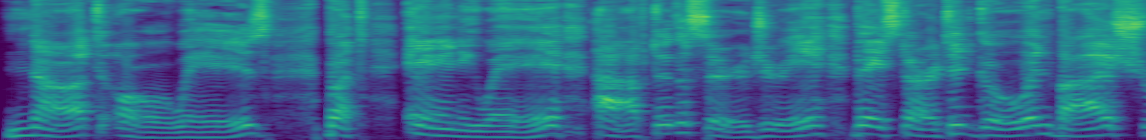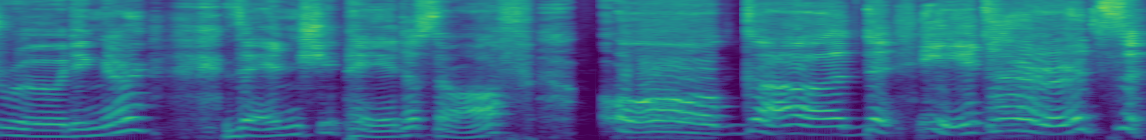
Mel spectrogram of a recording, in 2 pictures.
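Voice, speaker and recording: A woman's voice: deep voice, animated, slow pace, slightly rough, full character voice. A woman playing an exasperated shop worker with a gangster side in a comedic noir audio drama, put-upon and dramatic. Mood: reluctant explaining. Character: exasperated furniture store worker, secretly a Swedish gangster.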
